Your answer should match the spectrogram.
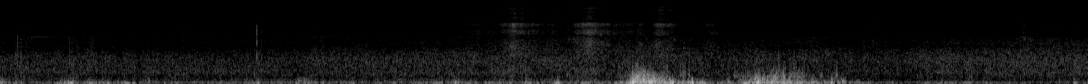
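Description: Wind buffeting the phone's microphone as a steady low rumble, with two stronger gusts about six and seven and a half seconds in.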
